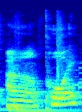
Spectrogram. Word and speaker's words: poi: It's called poi. I want to say it's spelled P-O-I.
